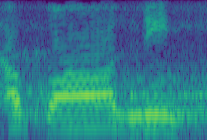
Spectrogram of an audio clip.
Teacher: ومعنى الاستطالة امتداد صوت الحرف من أول حافة اللسان إلى آخرها حتى اتصل بمخرج اللام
